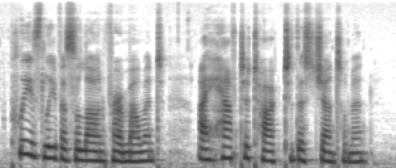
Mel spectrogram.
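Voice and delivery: ordinary talk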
